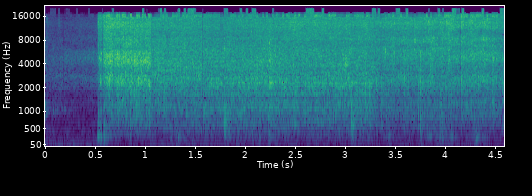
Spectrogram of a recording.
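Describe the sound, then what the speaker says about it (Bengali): Taro stems hit hot oil tempered with black cumin and crushed garlic, bursting into a loud sudden sizzle after a quiet half second, then a steady close hiss with light stirring scrapes and no talking. "রসুনটা লাল হয়ে আসছে, এবারে কচুর ডাইগুলো দিয়ে দিব।"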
